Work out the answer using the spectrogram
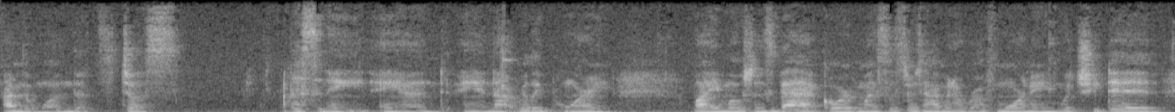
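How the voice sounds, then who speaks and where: A young woman vlogging in a soft, hesitant voice, grieving and close to tears, often dropping to a whisper between fillers. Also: fairly low pitch, monotone, slight background noise. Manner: fillers and trailing pauses. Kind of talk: emotional personal vlog.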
